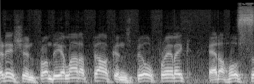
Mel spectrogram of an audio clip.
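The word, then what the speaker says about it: Fralic: In addition, from the Atlanta Falcons, Bill Frelick, what? And a host of others. – You hear that? He said it right.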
